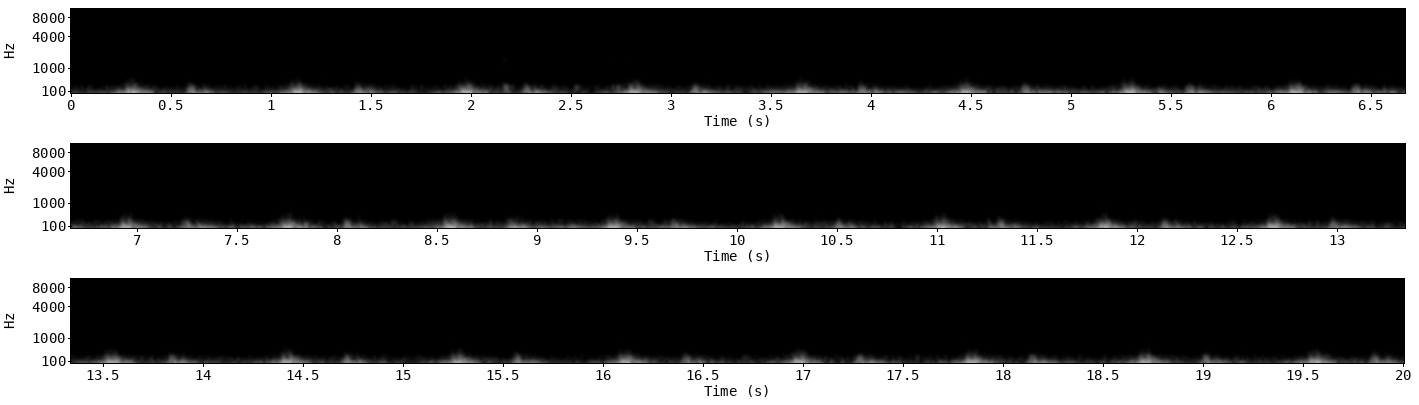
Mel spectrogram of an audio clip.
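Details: Normal resting heart sounds heard at the mitral auscultation point, volume normalized per point.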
